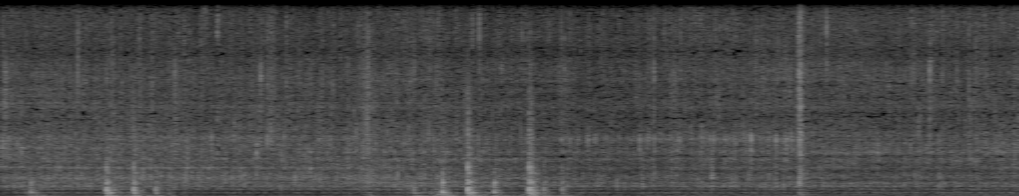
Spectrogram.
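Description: Marinated whole squid and minced garlic sizzling in hot oil in a stone-coated pot: a steady frying hiss with scattered sharp pops and knocks.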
